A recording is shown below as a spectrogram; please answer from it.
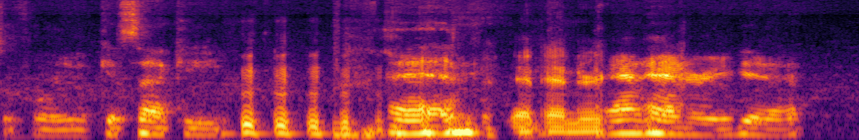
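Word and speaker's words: Gesicki: two good tight ends with kaseki I'll I'll pronounce it for you kaseki and Henry and Henry yeah I I do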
